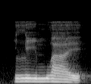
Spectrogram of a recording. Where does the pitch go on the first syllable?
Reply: high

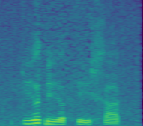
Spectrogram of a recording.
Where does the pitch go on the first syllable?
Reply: rising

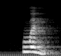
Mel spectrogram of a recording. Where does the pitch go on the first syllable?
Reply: falling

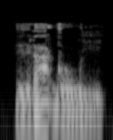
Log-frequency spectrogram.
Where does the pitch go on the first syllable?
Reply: low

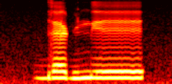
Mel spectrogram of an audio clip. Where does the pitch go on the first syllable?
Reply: high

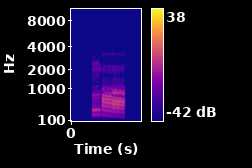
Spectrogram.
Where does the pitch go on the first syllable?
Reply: low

